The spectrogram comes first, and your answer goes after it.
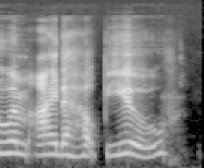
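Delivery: weeping and sobbing through the words. In a dramatic role play, Katerina collapses over the chest, crying. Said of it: "collapses over the chest and starts crying".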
